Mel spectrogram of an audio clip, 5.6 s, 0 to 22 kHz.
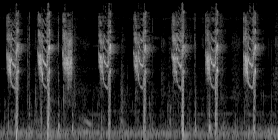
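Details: Long-tailed shrike still learning its sounds, used as a lure to get lazy shrikes singing: harsh, scratchy high notes sweeping down, given in about eight short bursts roughly every 0.7 seconds over a faint low hum.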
